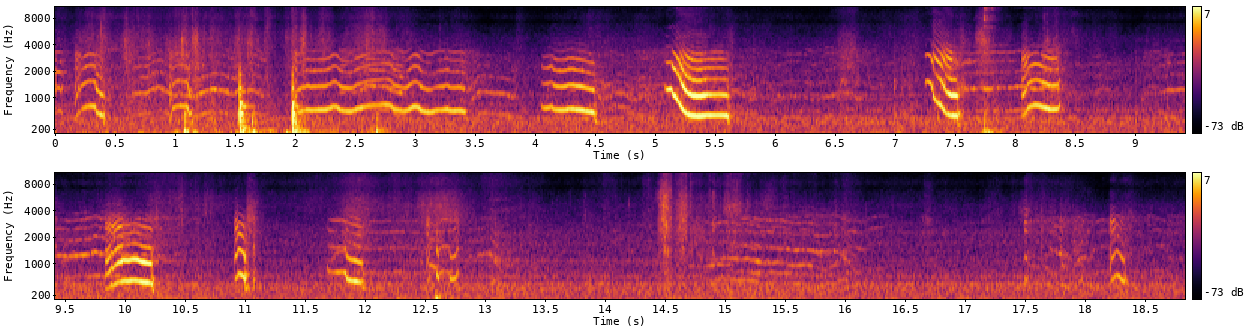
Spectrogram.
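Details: While getting its tail and dewclaws done, a one-day-old Rottweiler puppy gives loud, shrill yelps and whines in bursts every two to three seconds. The cries are sharply rising then falling, with clicks and handling noise between them.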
